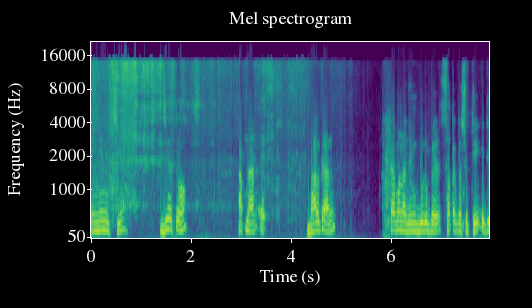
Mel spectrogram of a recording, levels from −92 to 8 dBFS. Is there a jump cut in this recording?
no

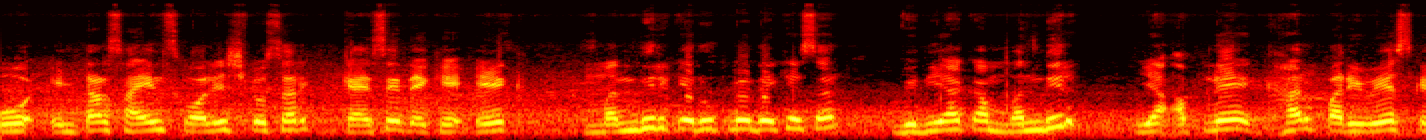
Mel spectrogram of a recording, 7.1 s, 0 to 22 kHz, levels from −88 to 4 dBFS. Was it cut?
no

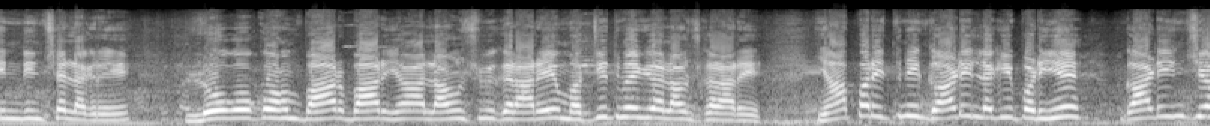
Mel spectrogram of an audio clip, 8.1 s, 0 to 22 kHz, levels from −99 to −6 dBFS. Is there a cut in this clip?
no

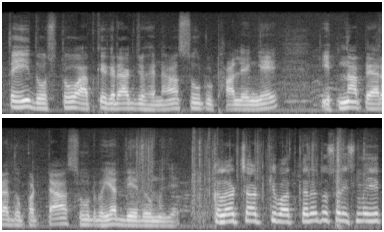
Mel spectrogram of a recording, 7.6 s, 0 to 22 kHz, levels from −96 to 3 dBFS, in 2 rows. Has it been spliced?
no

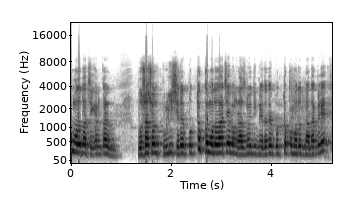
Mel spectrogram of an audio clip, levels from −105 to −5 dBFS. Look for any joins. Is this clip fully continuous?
yes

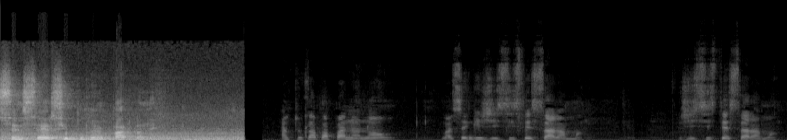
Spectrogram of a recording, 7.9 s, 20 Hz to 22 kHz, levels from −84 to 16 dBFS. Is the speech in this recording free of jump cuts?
no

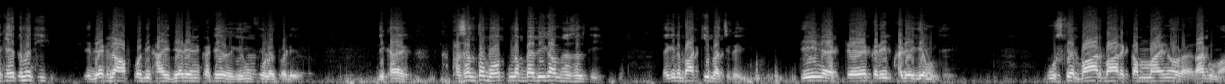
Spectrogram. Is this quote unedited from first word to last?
yes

